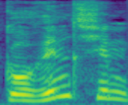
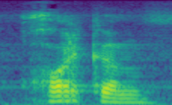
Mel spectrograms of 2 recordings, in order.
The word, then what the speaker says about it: Gorinchem: Haben wir als erstes schon mal mitbekommen, dass Gorinchen gar nicht Gorinchen heißt, sondern es wird... Ist aber verniedlicht, ich finde es süß. So. Ja, wird nämlich anders ausgesprochen.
